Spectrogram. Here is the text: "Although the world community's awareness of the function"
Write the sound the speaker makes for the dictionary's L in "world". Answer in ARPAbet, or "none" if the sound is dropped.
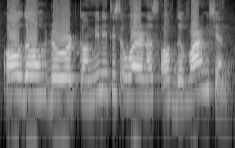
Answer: none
